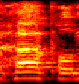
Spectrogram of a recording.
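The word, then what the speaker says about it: hirple: of a valid one for purple so purple rhymes with purple that's h-i-r-p-l-e and a herple means to walk with a limp no but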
